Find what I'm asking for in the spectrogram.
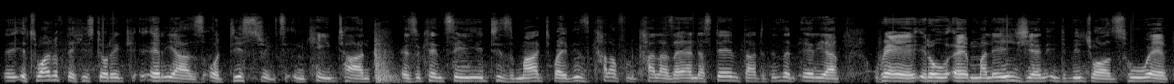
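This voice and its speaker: South African man reporting, fairly high voice. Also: fairly even intonation, moderate pace, a little mellow. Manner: conversational, wordy, frequent "you know". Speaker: TV news reporter. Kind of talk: live on-location report and interview. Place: outdoors on a city street. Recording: outdoor street, faint traffic noise.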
